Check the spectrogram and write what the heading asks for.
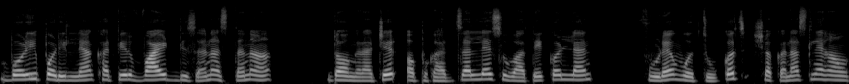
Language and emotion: Goan Konkani, sad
